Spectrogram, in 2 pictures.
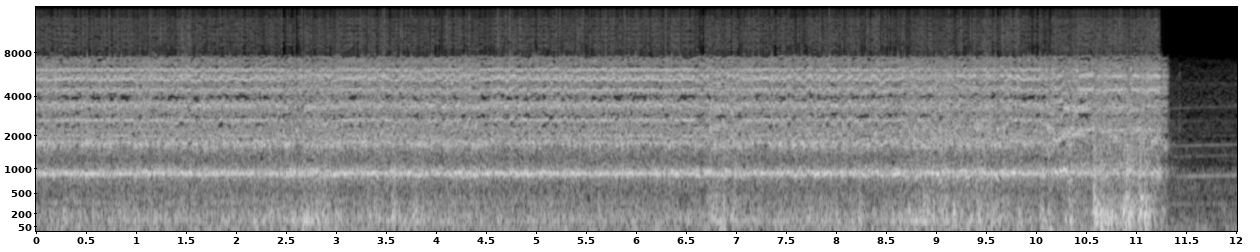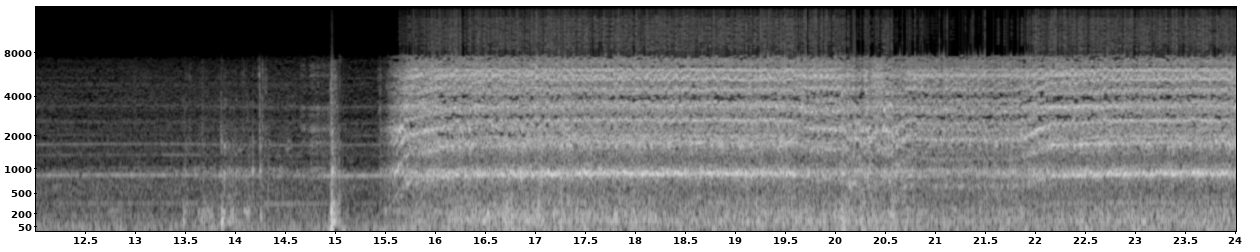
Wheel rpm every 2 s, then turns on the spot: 230, 230, 230, 230, 230, 160, 0, 50, 230, 230, 170, 230.
none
